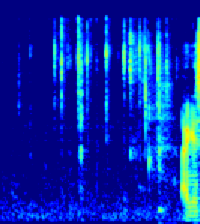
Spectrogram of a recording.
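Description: A quick run of light key clicks on a laptop keyboard as a single word is typed, lasting about a second.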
